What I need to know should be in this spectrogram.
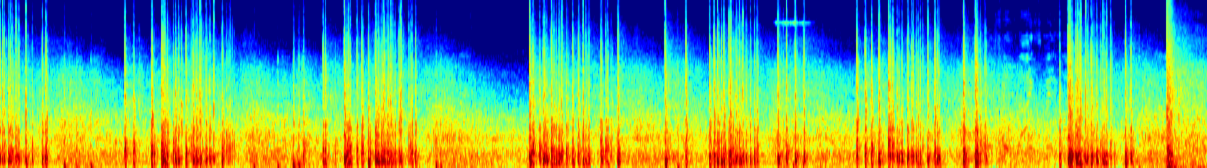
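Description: Fireworks crackle and pop rapidly overhead.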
